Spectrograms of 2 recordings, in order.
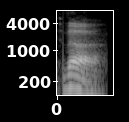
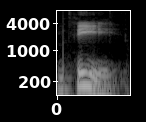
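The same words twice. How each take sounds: First: The word ends in a short 'uh' vowel. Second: The word ends in a long 'ee' vowel. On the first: It comes before a noun starting with a consonant. "when the following noun begins with a consonant, we pronounce it like the" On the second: It comes before a noun starting with a vowel. "when the following noun begins with a vowel, we pronounce it like the"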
